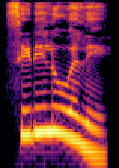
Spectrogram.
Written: ಸಿಡಿಲುವಲೆ

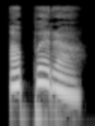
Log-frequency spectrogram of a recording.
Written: ಆಪೂರ

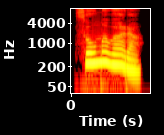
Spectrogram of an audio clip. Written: ಸೋಮವಾರ

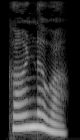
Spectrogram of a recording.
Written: ಕಾಣ್ಣವ

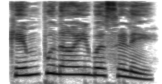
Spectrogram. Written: ಕೆಂಪುನಾಯಿಬಸಳೆ

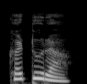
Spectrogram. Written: ಗಡುರ

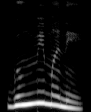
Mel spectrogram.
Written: ಗುಮ್ಮಿಮನೆ

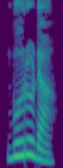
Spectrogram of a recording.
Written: ಬುರುಡ

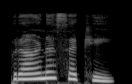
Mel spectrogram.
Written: ಪ್ರಾಣಸಖ

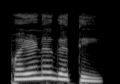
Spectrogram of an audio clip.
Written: ಪಯಣಗತಿ

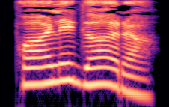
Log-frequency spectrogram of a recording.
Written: ಪಾಳ್ಳೆಗಾರ

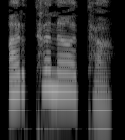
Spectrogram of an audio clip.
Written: ಆರ್ತನಾದ

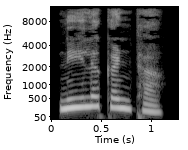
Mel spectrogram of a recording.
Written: ನೀಲಕಂಠ

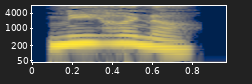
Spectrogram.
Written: ಮೋಹನಿ

